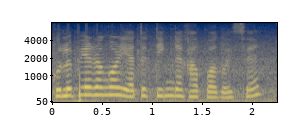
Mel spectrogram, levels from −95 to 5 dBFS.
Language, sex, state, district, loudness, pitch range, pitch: Assamese, female, Assam, Kamrup Metropolitan, -15 LUFS, 225-265 Hz, 250 Hz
